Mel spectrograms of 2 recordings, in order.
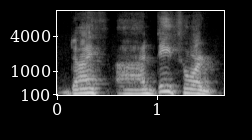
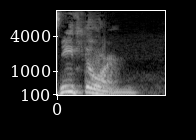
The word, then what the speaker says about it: Diethorn: And we also have Marne Diethorn. Marne, did I say that correctly? – Diethorn, yes. – Diethorn,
